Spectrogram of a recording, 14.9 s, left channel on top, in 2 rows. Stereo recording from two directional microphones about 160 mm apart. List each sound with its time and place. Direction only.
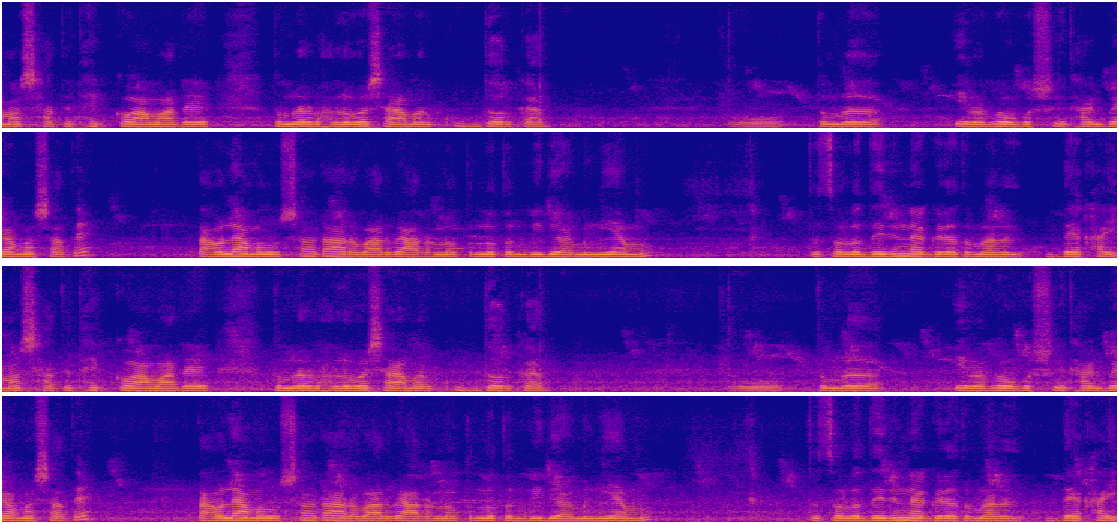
0.0 s speech: 10° left (ahead or behind)
5.4 s speech: 10° left (ahead or behind)
12.8 s speech: 10° left (ahead or behind)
